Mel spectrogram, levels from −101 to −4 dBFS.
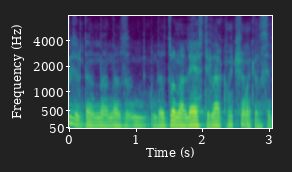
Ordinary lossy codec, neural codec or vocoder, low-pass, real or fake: none; codec, 16 kHz, 16 kbps, FreqCodec, smaller model; none; fake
